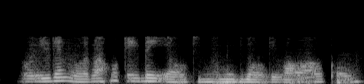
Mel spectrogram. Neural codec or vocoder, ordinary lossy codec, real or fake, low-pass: codec, 44.1 kHz, 0.9 kbps, DAC; Opus, 32 kbps; fake; 3.6 kHz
